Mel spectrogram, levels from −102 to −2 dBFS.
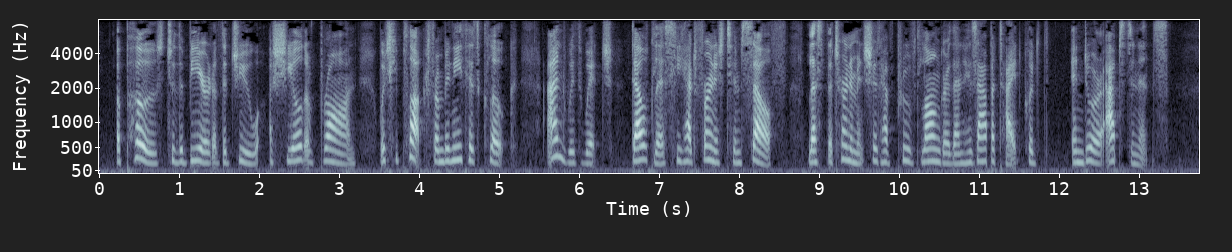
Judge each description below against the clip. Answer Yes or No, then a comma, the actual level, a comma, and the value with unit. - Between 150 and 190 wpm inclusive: Yes, average, 170 wpm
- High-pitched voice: Yes, high, 230 Hz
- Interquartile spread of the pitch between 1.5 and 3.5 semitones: Yes, average, 2.9 semitones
